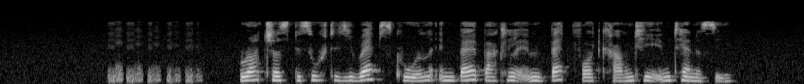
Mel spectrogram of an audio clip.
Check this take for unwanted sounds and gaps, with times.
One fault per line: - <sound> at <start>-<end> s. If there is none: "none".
- laugh at 1.1-2.0 s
